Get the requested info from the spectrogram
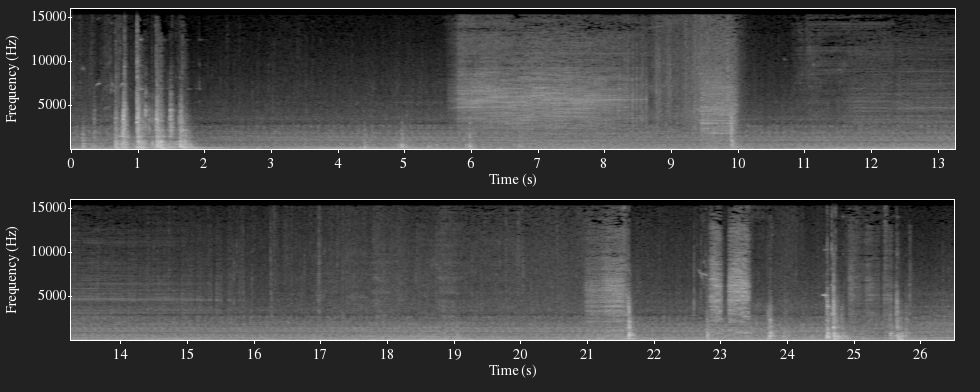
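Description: John Deere backhoe loader's diesel engine running steadily as the boom and bucket work through reeds, its note strengthening in stretches. Clusters of sharp knocks and clanks come near the start and again in the last few seconds.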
